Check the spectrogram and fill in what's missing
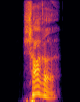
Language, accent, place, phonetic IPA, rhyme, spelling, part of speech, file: German, Germany, Berlin, [ˈʃaʁə], -aʁə, scharre, verb, De-scharre.ogg
- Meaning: inflection of scharren: 1. first-person singular present 2. first/third-person singular subjunctive I 3. singular imperative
